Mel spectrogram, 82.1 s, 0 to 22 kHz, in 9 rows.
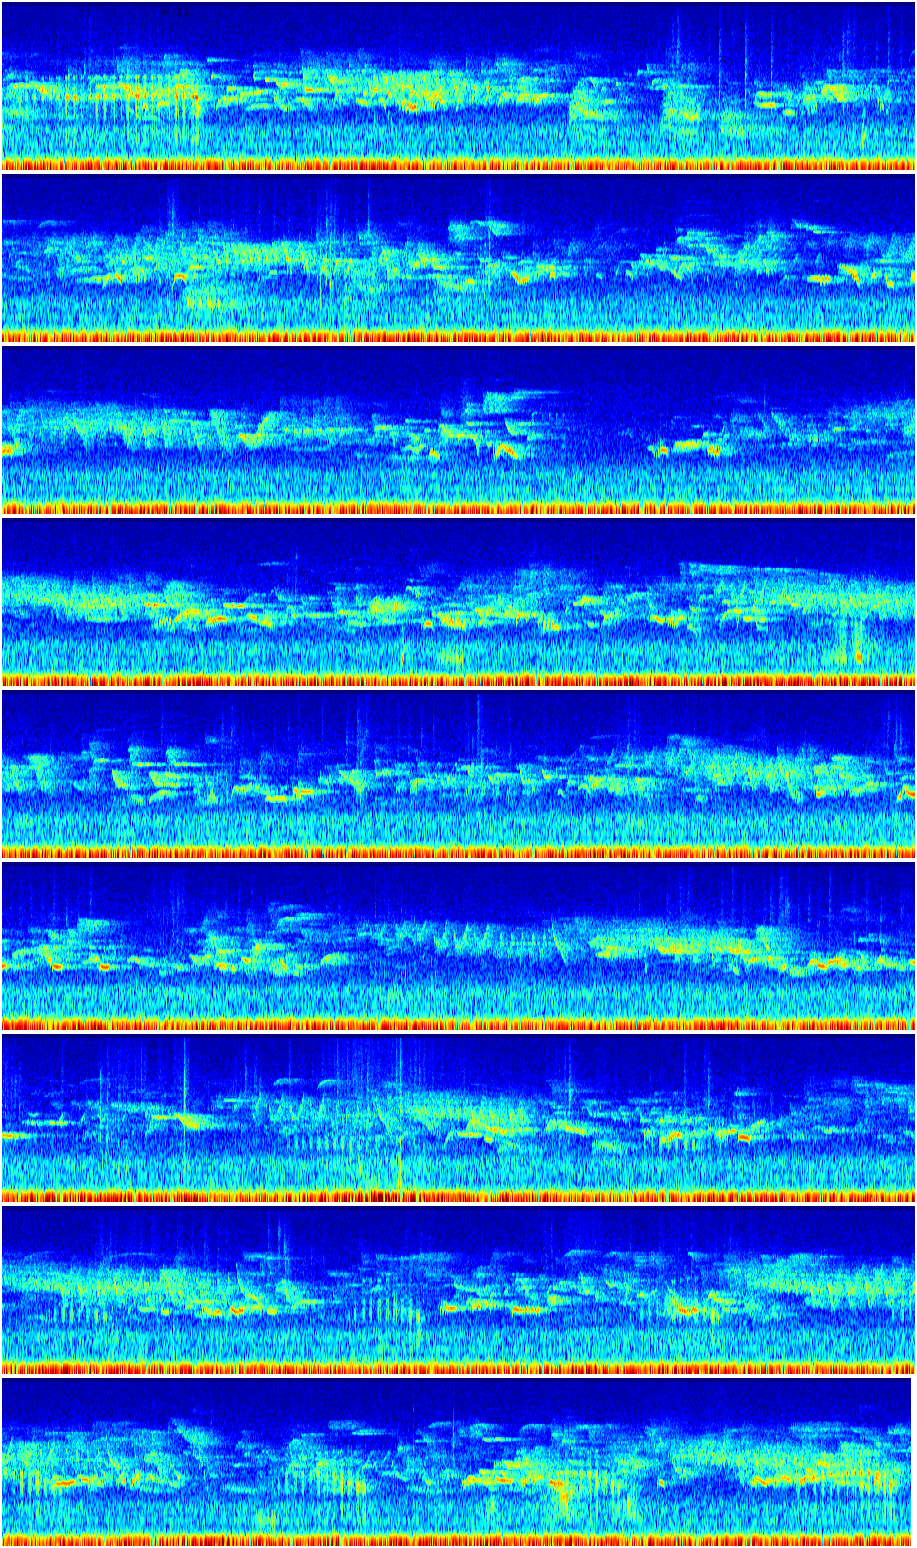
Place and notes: {
  "title": "Königsheide, Berlin - forest ambience at the pond",
  "date": "2020-05-23 09:00:00",
  "description": "9:00 dog, frog, crows and other birds",
  "latitude": "52.45",
  "longitude": "13.49",
  "altitude": "38",
  "timezone": "Europe/Berlin"
}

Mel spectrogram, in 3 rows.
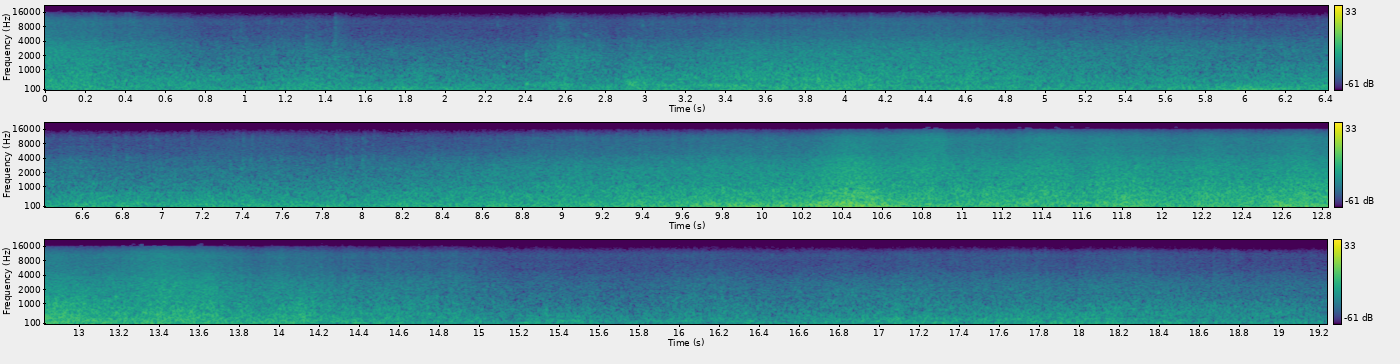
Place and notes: {
  "title": "Vaux-sur-Mer, Royan, France - waves impact [Royan]",
  "date": "2015-10-15 15:44:00",
  "description": "Vagues deferlentes contres les rochers .\nWaves impact against rocks .",
  "latitude": "45.63",
  "longitude": "-1.06",
  "altitude": "5",
  "timezone": "Europe/Paris"
}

